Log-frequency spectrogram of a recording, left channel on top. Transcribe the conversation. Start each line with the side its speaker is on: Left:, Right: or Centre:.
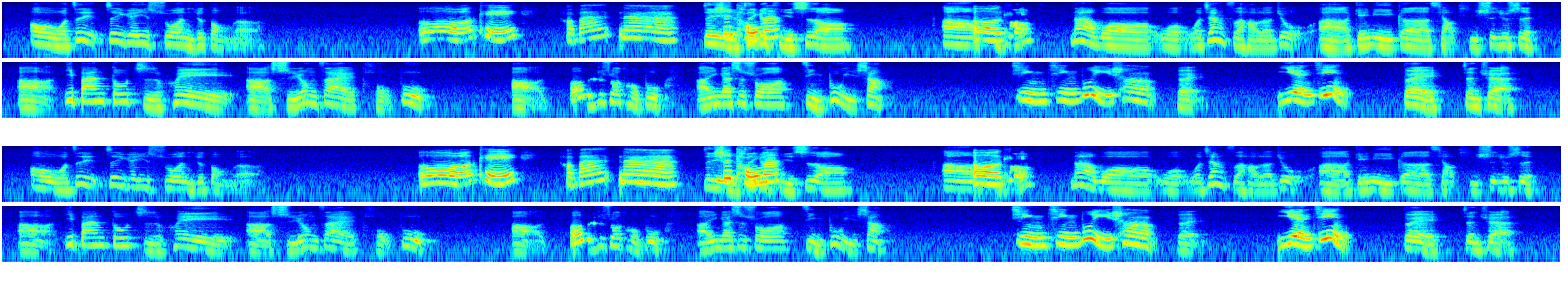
Left: 哦，我这这个一说你就懂了，
Right: 哦，OK，好吧，那是头吗
Left: 这也是一个提示哦。啊、
Right: 哦？OK，
Left: 好，那我我我这样子好了，就啊、给你一个小提示，就是啊、一般都只会啊、使用在头部啊、
Right: 哦，
Left: 不是说头部啊、应该是说颈部以上。
Right: 颈颈部以上，
Left: 对
Right: 眼镜
Left: 对，正确。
